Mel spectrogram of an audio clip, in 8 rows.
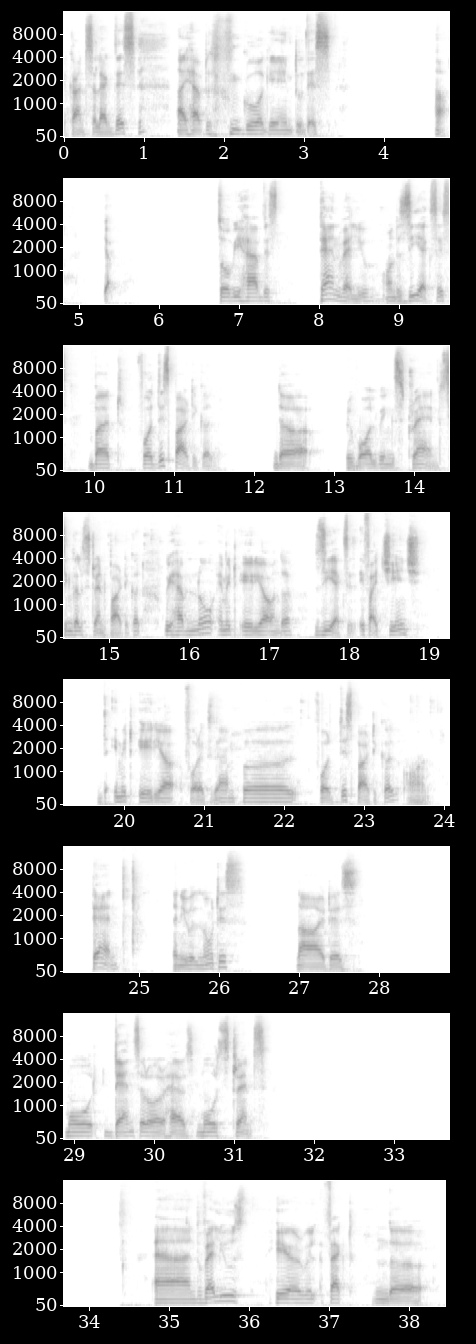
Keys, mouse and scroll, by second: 1.8 click, 15.0 click, 22.2 click, 24.8 Return, 35.6 click.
